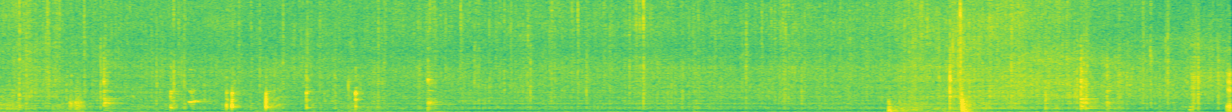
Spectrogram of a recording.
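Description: Onion and garlic frying in melted coconut oil on an electric stovetop, a soft continuous sizzle with scattered clicks and scrapes of a utensil, growing busier toward the end.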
